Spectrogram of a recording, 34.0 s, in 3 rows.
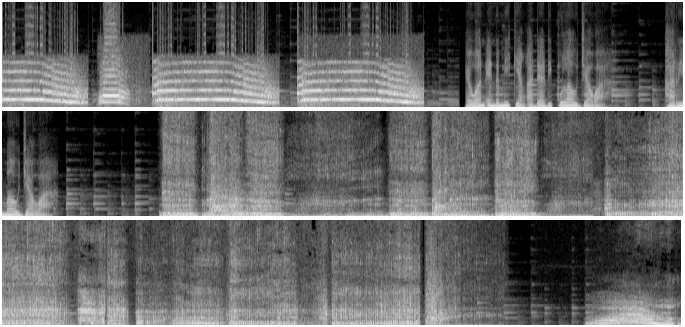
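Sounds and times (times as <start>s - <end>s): tiger roaring: 14.0s - 31.2s, 32.4s - 34.0s.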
